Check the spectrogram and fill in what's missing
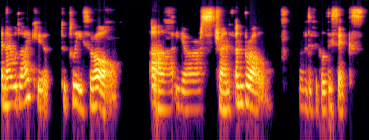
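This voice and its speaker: A woman running a tabletop horror game as storyteller, narrating scenes in a measured way with frequent ums. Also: deep voice, fairly even intonation, darkish tone, muffled recording.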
